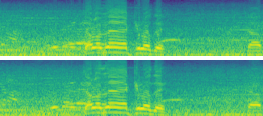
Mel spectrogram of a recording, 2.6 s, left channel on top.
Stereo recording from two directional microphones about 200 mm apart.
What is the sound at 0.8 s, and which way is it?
Speech, 15° right (ahead or behind).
